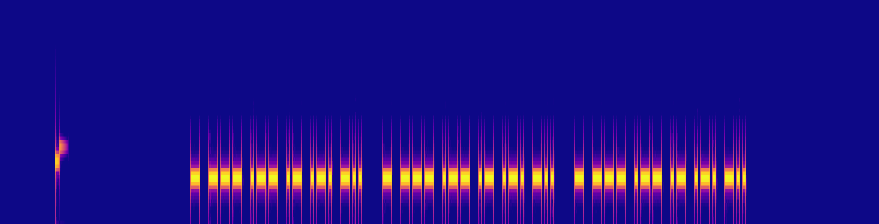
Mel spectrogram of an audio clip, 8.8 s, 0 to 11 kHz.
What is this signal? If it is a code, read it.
Morse code, heard as a keyed tone, about 40 wpm, 700 Hz. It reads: TOWARD TOWARD TOWARD
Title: Top 500 Words Repeated 40wpm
